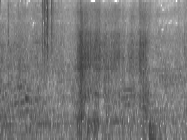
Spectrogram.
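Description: Faint voices in the background, with two knocks: a sharp one about one second in and a louder, duller thump near the end.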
